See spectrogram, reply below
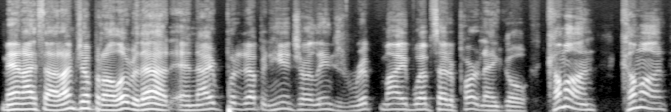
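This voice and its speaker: A man hosting a livestream, chatting casually and telling stories with enthusiasm and quick laughs. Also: high voice, no echo, clean studio sound. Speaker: livestream host. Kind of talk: casual chat.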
